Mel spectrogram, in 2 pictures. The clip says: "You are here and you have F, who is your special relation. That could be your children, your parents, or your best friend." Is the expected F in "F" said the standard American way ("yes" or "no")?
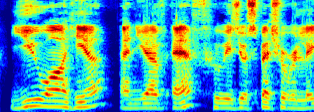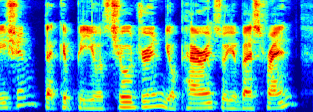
yes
